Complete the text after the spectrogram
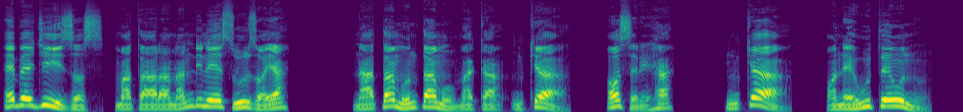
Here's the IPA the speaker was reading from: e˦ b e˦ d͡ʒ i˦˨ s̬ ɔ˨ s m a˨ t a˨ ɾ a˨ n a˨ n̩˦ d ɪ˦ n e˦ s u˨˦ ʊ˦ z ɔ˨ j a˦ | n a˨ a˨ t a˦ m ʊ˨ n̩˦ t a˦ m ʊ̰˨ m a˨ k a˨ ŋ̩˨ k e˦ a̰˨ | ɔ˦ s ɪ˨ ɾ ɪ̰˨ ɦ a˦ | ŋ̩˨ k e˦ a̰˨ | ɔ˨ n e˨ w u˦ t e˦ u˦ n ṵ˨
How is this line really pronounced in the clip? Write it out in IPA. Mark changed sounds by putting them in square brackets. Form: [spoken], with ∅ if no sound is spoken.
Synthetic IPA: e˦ b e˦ d͡ʒ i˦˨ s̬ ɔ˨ s m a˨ t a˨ ɾ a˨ n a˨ n̩˦ d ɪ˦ n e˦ s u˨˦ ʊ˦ z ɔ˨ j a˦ | n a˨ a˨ t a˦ m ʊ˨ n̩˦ t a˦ m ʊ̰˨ m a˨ k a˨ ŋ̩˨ k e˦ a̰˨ | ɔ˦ s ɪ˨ ɾ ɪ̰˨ ɦ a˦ | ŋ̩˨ k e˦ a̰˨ | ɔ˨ n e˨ w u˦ t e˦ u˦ n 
